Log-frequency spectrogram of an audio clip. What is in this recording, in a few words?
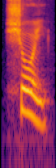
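"сёй" Komi, female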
